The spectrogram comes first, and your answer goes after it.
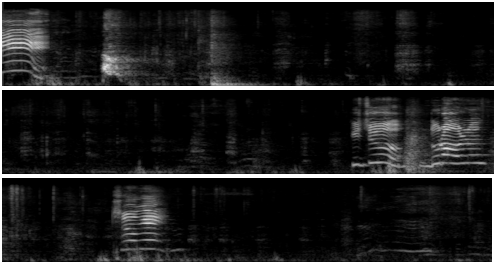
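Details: Golden Retriever, the eldest of the household dogs, barking wildly at a home swimming pool in Cheongju when the youngest dog goes in alone. Harsh, harmonic barks come in two bursts, with a person's voice scolding nearby and splashing sounds.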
